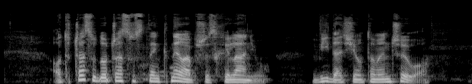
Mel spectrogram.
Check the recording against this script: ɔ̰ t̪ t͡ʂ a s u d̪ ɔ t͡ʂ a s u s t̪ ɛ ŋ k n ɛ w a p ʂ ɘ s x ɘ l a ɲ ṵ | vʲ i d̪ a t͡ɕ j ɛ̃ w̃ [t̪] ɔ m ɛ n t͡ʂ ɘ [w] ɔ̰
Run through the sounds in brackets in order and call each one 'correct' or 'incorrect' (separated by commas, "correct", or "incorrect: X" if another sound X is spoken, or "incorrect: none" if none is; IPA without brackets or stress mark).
correct, correct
